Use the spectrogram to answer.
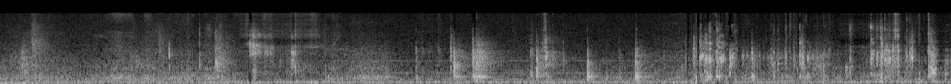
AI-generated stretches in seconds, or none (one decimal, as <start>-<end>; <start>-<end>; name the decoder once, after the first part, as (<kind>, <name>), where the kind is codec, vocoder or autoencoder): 2.4-3.2 (codec, SNAC); 8.4-9.0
